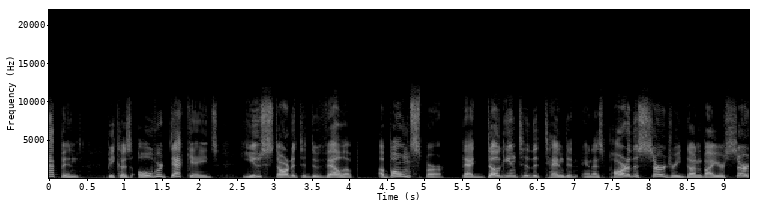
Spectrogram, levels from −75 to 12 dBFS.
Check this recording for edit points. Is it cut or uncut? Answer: uncut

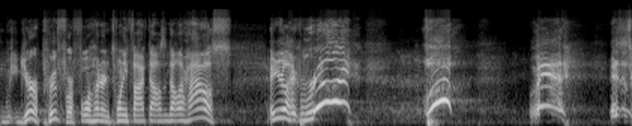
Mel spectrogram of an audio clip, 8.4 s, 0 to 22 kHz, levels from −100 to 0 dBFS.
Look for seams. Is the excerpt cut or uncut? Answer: uncut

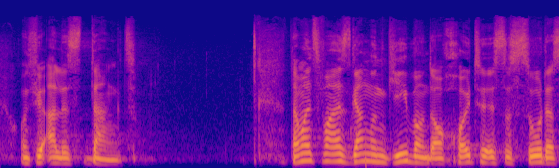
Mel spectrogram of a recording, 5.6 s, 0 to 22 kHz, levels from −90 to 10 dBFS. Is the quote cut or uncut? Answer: uncut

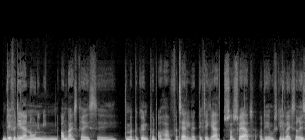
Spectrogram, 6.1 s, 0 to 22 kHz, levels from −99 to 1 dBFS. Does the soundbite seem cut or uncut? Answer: cut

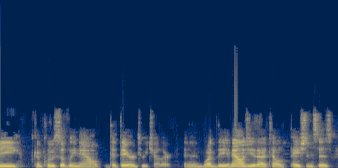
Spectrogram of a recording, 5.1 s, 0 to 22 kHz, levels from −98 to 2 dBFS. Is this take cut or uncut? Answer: cut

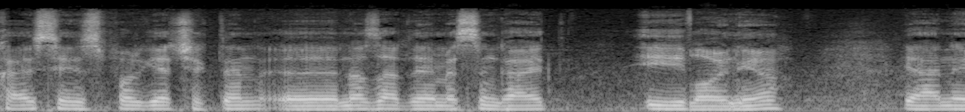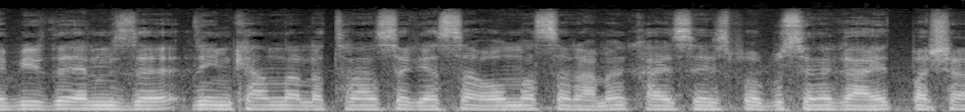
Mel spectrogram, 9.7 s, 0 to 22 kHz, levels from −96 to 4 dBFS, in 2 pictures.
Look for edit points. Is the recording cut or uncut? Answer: cut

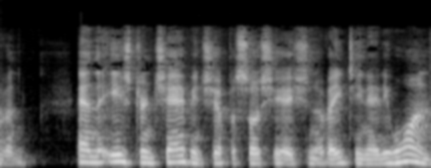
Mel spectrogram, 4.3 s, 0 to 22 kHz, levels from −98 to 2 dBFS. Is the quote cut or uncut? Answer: uncut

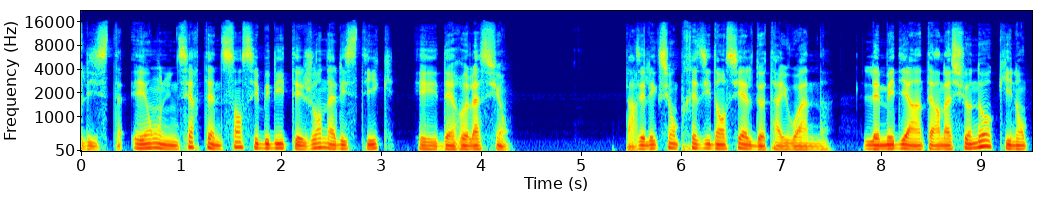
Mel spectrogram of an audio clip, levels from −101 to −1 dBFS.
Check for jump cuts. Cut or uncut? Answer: cut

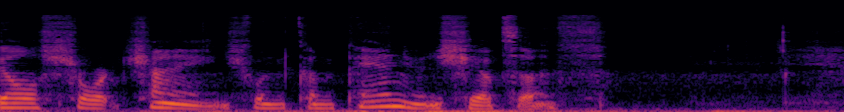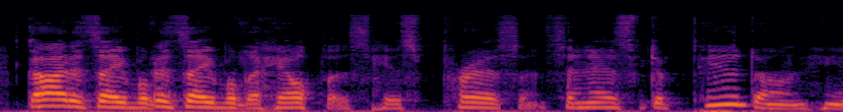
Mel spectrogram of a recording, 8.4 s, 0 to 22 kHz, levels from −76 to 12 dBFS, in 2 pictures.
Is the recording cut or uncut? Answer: cut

